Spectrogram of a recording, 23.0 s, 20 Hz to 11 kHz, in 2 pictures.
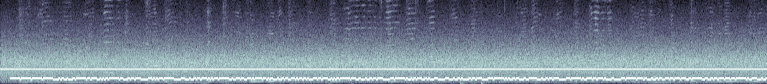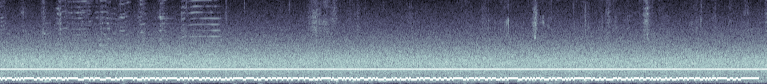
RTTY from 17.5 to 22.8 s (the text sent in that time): E88G0 NYA4K TAGWD H76IV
